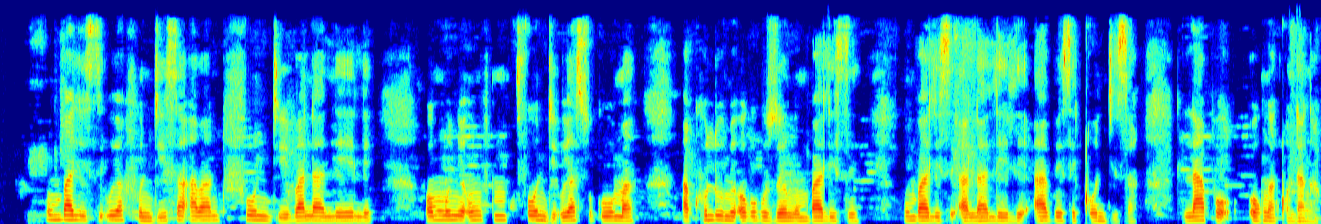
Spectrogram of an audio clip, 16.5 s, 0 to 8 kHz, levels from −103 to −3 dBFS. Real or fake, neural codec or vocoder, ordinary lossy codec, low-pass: real; none; AAC, 48 kbps; 7.2 kHz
